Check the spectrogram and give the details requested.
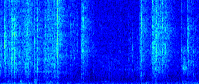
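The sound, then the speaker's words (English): Parchment paper wrapped around homemade granola bars crinkling and rustling in a run of sharp, irregular crackly bursts, fairly quiet but steady across the whole moment, with no talking. “In the parchment paper.”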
